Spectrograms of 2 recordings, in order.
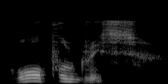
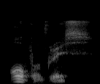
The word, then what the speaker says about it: Walpurgis: And I've been saying the banquet name wrong. It is Walpurgis. Walpurgis.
